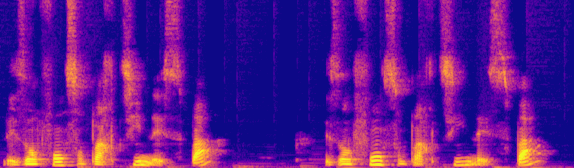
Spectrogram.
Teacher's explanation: the last syllable has a higher pitch. It goes up.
